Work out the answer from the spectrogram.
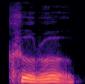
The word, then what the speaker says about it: cwrw: simply OA against this the Welsh pronunciation of cwrw Kuru begins to look positively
